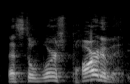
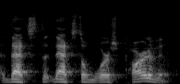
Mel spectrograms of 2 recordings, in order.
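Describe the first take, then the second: First: Repeated louder and higher, with emphasis on part. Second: Said in the usual way. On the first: Real, not acted.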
